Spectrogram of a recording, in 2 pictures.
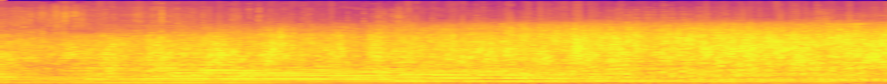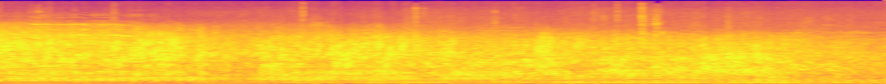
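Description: A Corsair propeller fighter flying at the Yeovilton air show, its piston engine droning loudly and continuously with a falling, sweeping pitch as it passes overhead.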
